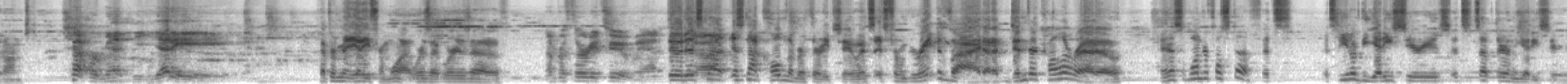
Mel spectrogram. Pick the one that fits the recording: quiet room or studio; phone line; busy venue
busy venue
